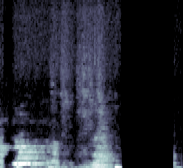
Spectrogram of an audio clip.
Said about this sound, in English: We got dogs barking in the background.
